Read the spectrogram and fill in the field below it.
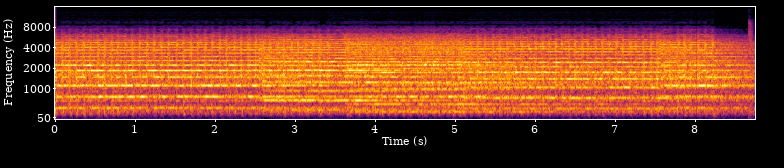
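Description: Wet lead electric guitar played through the same amplifier and cabinet as the other leads, sent into a plate reverb; a sustained, dense, washy tone rings steadily and loud for the whole stretch, with no talking.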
